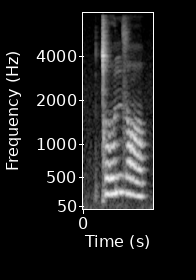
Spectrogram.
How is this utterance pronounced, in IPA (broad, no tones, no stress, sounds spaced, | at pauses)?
ǀ o n z ɔ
